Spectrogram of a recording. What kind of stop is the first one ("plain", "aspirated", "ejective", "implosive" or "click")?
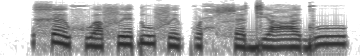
implosive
